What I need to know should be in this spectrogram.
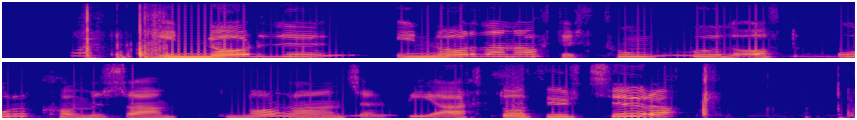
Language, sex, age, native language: Icelandic, male, 18-19, Icelandic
